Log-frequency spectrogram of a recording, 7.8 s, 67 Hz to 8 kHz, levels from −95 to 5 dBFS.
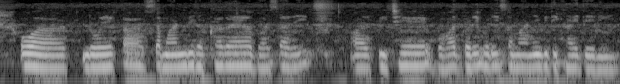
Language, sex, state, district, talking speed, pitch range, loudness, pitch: Hindi, female, Bihar, East Champaran, 160 wpm, 175-190 Hz, -29 LUFS, 180 Hz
